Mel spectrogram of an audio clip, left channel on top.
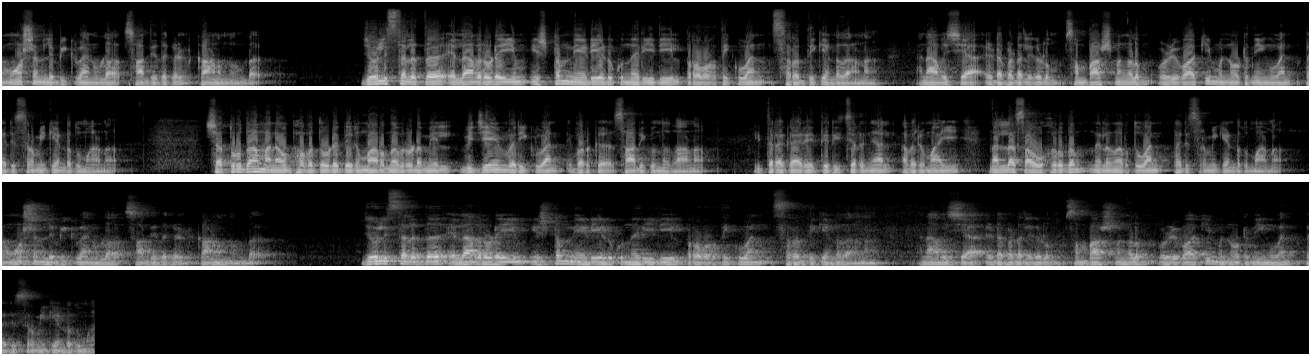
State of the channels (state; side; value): drops out; right; at 14.0 s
